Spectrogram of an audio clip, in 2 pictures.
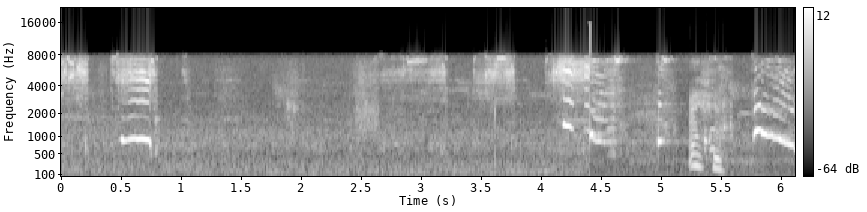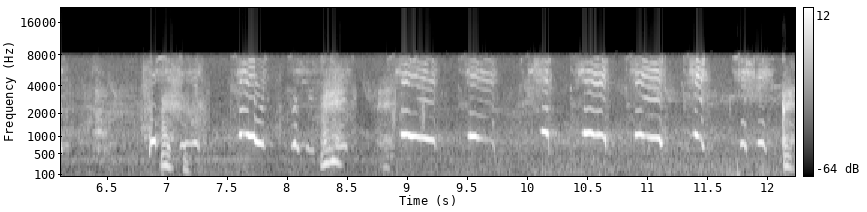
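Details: Red male English cocker spaniel whimpering because he wants his blanket: a run of short, high, wavering whines that rise and fall, coming every second or so, with a woman speaking French softly between them.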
